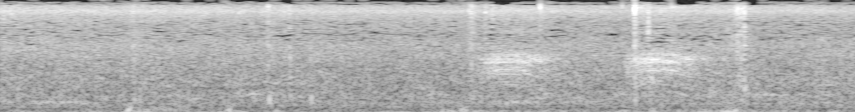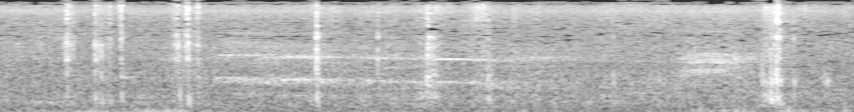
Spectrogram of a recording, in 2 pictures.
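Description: A bird calling three short times, with a few faint clicks and scrapes of a farrier's hoof knife paring a horse's hoof.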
